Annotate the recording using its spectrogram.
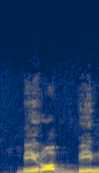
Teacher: বিরব্বিন এই বা এই নুনকে ধরবে, নুনের উপর তসদিদ আছে, নুন মুশাদ্দাদের একারে পরিমাণ গুণনা হবে।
